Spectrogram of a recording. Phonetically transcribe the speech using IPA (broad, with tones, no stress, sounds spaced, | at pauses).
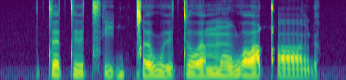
t ə˨˩˦ t ɨ˩˧˩ t͡sʼ i˩ ɡ ǀ ə˩˧˩ w ɨ˨˩˦ t o˨˩˦ ɐ̯ m õ˨˩˦ w ɔ˨˩˦ ɐ̯ qʼ ɑ̃˩ ɡ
